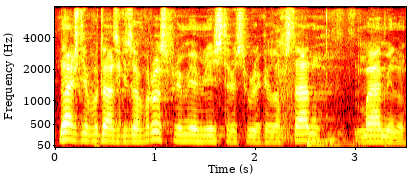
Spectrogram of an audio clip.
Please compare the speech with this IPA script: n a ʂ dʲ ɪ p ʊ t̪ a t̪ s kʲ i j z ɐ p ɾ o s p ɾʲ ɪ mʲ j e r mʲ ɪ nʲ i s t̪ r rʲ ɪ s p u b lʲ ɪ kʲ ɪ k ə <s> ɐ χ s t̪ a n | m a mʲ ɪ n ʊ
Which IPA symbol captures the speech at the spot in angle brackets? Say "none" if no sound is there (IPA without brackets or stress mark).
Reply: z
